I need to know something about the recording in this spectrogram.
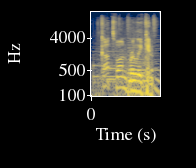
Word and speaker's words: Götz von Berlichingen: Alright, this is the story of Götz von Berlichingen. Götz von Berlichingen.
